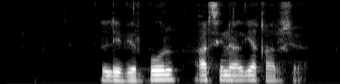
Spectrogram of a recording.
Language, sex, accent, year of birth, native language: Uzbek, male, Qashqadaryo, 1995, Uzbek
